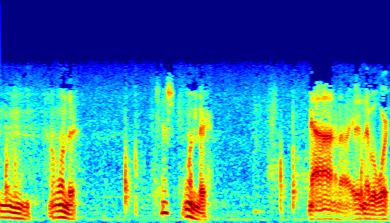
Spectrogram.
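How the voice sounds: Using a put-on character voice, a man speaks slowly at an extremely low pitch, with vocal fry, a slightly husky edge and lively intonation.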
